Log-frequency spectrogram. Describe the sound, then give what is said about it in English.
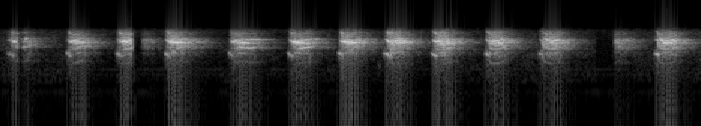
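Turkey yelps made on a hand-held turkey game call: a steady, evenly spaced series of many raspy, clear notes, each a short loud burst with brief gaps, heard alone. “and so they'll use that call. That's the yelp, but that's the primary, and they'll use that in a lot of ways.”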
